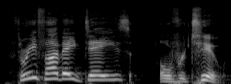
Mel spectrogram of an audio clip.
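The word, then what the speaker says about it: 358/2 Days: 358 days over 2. That's how you say it.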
